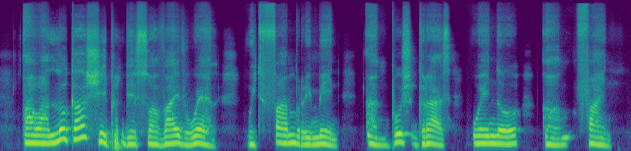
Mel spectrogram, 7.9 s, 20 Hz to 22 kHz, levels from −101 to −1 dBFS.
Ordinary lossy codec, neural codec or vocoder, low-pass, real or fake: none; autoencoder, 48 kHz, 32 numbers a frame, DAC-VAE, trained on Japanese speech; none; fake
